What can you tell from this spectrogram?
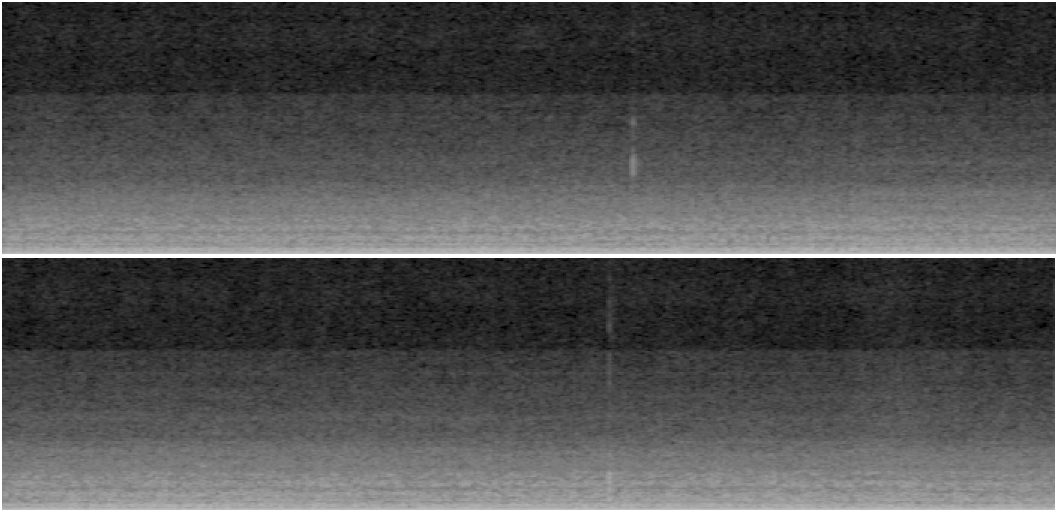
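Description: A steady low hum with a light hiss, unchanging throughout: room background noise from a running appliance such as a fan or air conditioner.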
